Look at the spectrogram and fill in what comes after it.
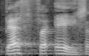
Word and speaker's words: Bethphage: I actually looked up how to say that. Bethphage, that's how you say it in the Greek.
